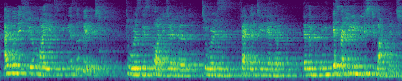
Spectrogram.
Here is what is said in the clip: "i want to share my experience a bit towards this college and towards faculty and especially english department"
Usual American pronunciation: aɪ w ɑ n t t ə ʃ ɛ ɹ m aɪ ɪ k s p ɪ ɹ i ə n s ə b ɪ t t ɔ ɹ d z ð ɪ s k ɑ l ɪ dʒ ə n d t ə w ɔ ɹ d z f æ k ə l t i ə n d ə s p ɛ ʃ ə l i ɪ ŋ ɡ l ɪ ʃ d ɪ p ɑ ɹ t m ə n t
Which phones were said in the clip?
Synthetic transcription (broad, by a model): aɪ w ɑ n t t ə ʃ ɛ ɹ m aɪ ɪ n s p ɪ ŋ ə s ə b ɪ t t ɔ w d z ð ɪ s k ɑ l ɪ dʒ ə n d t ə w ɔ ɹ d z f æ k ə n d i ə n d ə s p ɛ ʃ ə l i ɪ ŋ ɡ l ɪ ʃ d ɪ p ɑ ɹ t m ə n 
